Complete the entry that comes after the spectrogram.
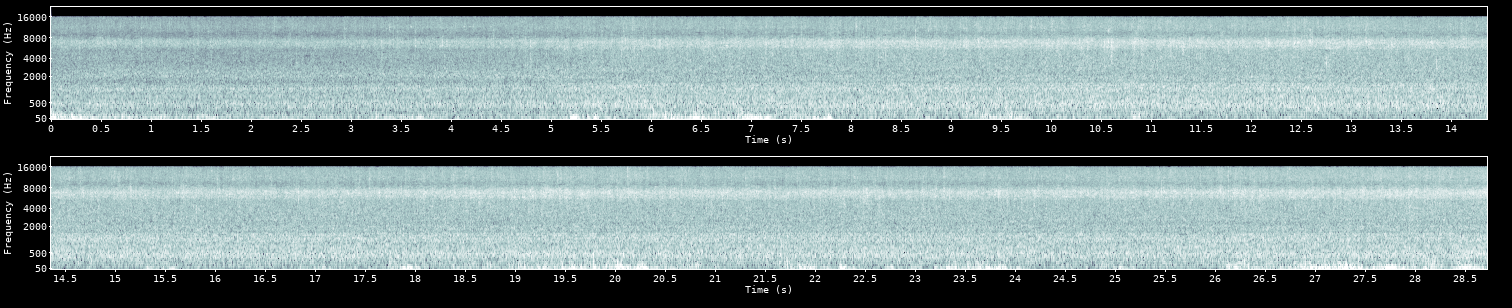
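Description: Heavy thunderstorm rain falling steadily, an even hiss of rain on the street and roofs, with a low rumble now and then.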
